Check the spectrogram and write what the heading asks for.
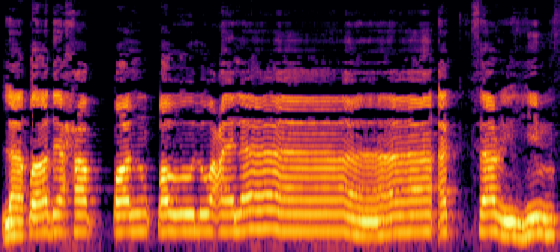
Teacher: লিপ টান দিবেন আকসারিহিম আকসা না বলতে হবে আকসা পাতলা করে এখানে সাটা পাতলা হবে আর কাফটা হামস হবে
